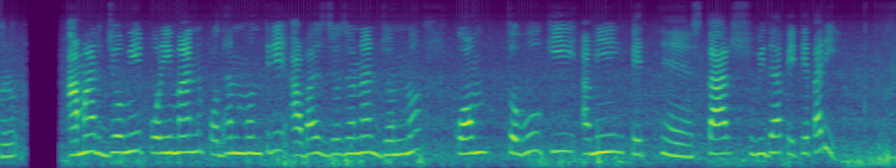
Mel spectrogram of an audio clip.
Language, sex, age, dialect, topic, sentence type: Bengali, female, 41-45, Standard Colloquial, banking, question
